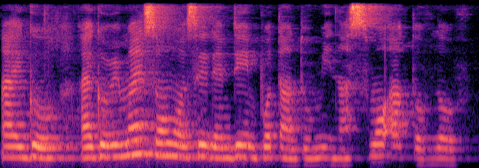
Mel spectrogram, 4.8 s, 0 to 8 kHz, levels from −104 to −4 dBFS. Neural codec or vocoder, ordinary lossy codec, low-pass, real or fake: none; none; 7.2 kHz; real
